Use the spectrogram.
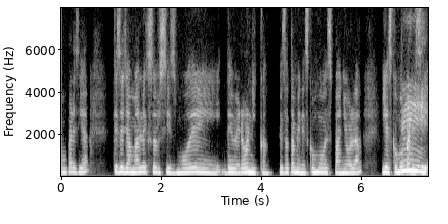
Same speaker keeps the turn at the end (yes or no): no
